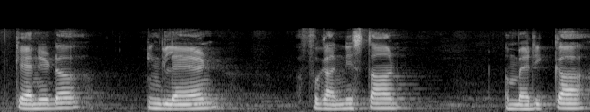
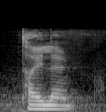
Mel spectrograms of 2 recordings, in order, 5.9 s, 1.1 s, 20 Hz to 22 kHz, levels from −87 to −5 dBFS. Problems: continuous background conversations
